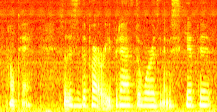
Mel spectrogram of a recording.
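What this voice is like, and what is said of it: Slight New Jersey accent. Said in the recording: “if you notice an accent at all, it's a slight Jersey, maybe New York accent, but I try to tone it down. I don't think it's that bad.”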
